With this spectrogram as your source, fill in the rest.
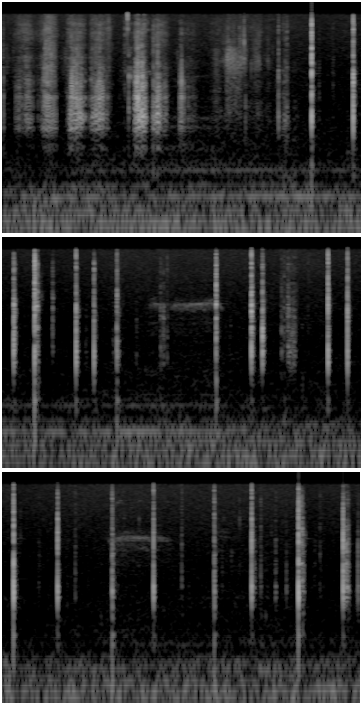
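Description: Fingertips and nails tap and scratch a small, hollow, black plastic handheld camcorder. Soft scratchy rubbing in the first two seconds gives way to a long series of sharp, dry clicking taps. Each tap is bright and dies out instantly over a steady low hum.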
